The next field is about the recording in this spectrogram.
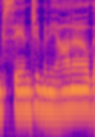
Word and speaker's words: San Gimignano: I'm very excited about people seeing San Gimignano.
